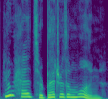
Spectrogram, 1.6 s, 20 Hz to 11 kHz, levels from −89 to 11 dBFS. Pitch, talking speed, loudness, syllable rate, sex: 275 Hz, 220 wpm, -14 LUFS, 6.3 syllables/s, female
